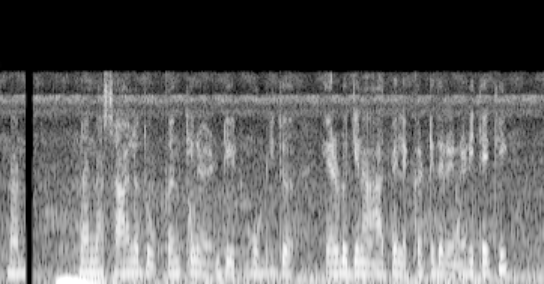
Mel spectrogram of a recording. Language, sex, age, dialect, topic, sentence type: Kannada, male, 25-30, Dharwad Kannada, banking, question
